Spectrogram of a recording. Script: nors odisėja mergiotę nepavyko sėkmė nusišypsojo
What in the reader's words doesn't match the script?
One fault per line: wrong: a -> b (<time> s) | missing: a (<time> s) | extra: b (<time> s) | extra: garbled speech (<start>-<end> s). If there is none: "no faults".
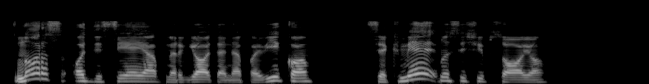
no faults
